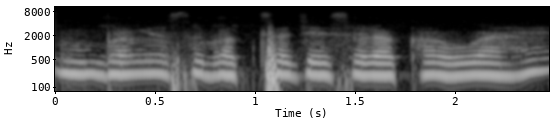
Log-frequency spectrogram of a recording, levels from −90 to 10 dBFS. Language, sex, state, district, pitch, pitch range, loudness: Hindi, female, Bihar, Sitamarhi, 210 Hz, 205-220 Hz, -27 LUFS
